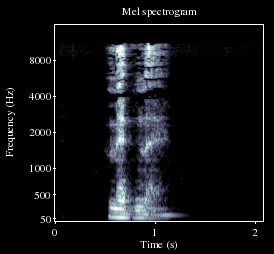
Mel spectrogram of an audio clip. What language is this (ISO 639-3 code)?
slk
